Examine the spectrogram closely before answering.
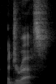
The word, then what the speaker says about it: address: go either way but as a verb it's definitely the the stress is going to be on that second syllable address to address someone thank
